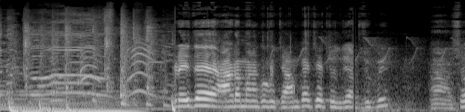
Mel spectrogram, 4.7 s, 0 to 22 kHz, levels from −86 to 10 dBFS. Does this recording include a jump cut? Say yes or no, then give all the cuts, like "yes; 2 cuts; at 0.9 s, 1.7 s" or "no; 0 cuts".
yes; 1 cut; at 1.8 s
